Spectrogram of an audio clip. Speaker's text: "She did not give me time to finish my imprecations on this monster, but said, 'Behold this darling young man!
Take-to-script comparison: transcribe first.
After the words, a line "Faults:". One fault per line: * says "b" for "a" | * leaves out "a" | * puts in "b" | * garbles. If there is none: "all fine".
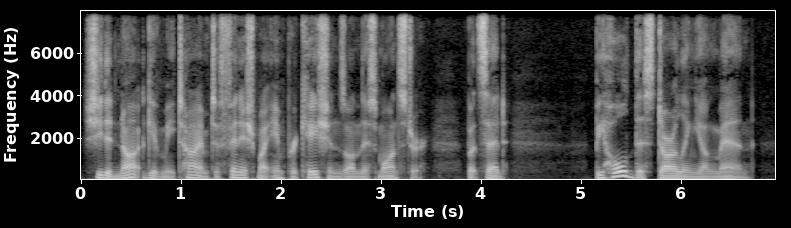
"She did not give me time to finish my imprecations on this monster, but said, 'Behold this darling young man!
Faults:
all fine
